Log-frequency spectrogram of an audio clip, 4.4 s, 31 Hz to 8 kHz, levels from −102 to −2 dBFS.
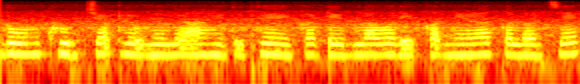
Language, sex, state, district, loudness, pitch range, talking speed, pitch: Marathi, female, Maharashtra, Washim, -17 LUFS, 210-225 Hz, 180 wpm, 215 Hz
